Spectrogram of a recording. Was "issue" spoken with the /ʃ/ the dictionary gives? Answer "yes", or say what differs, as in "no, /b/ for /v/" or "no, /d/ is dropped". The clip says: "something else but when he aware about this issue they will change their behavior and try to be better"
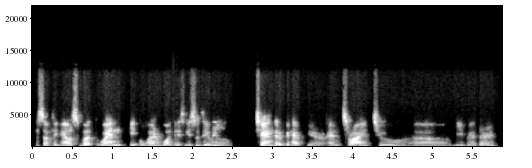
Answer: no, /s/ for /ʃ/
